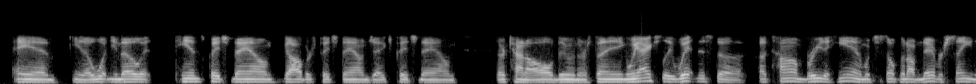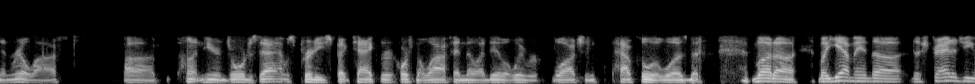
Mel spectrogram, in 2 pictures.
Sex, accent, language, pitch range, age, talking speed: male, American, English, 110-130 Hz, 30-49, 230 wpm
